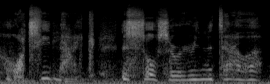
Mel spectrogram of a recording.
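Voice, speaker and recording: A put-on character voice that sounds female, with a fairly high pitch, goes at a moderate pace over clear background noise. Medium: video game. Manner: muttering to himself, broken grammar.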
